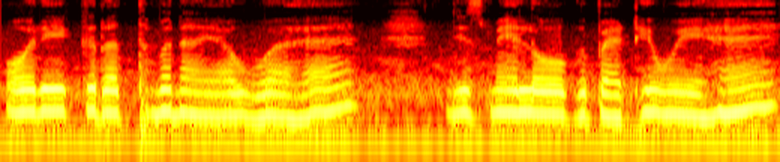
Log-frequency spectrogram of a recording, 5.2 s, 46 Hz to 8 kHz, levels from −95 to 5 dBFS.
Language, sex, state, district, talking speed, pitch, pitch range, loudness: Hindi, male, Punjab, Pathankot, 125 wpm, 220 Hz, 205-230 Hz, -13 LUFS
